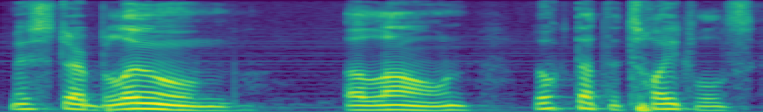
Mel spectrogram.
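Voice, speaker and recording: A man's voice: mid-range voice, takes it slowly, darkish tone. A man giving scripted literary narration in a dramatic reading.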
